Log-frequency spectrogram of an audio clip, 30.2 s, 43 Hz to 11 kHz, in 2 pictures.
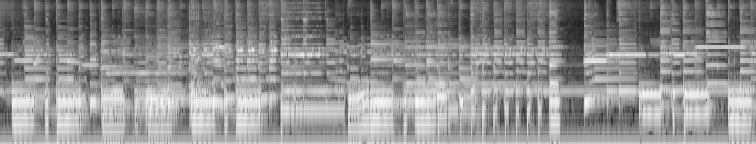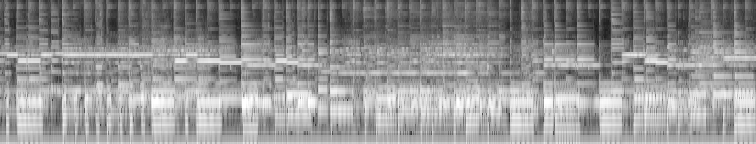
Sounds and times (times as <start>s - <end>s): Music: 0.0s - 30.2s.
